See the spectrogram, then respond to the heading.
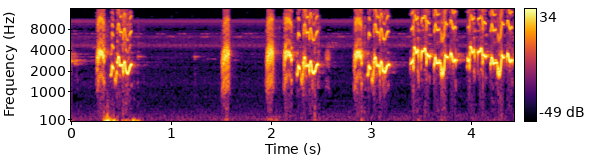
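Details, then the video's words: Sooty-headed bulbul singing in the 'nggaruda' style for training caged birds: clear, bubbly whistled phrases with fast wavering notes, some short single chirps between them, and a low thump at the start. "Masteran burung kutilang nggaruda"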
